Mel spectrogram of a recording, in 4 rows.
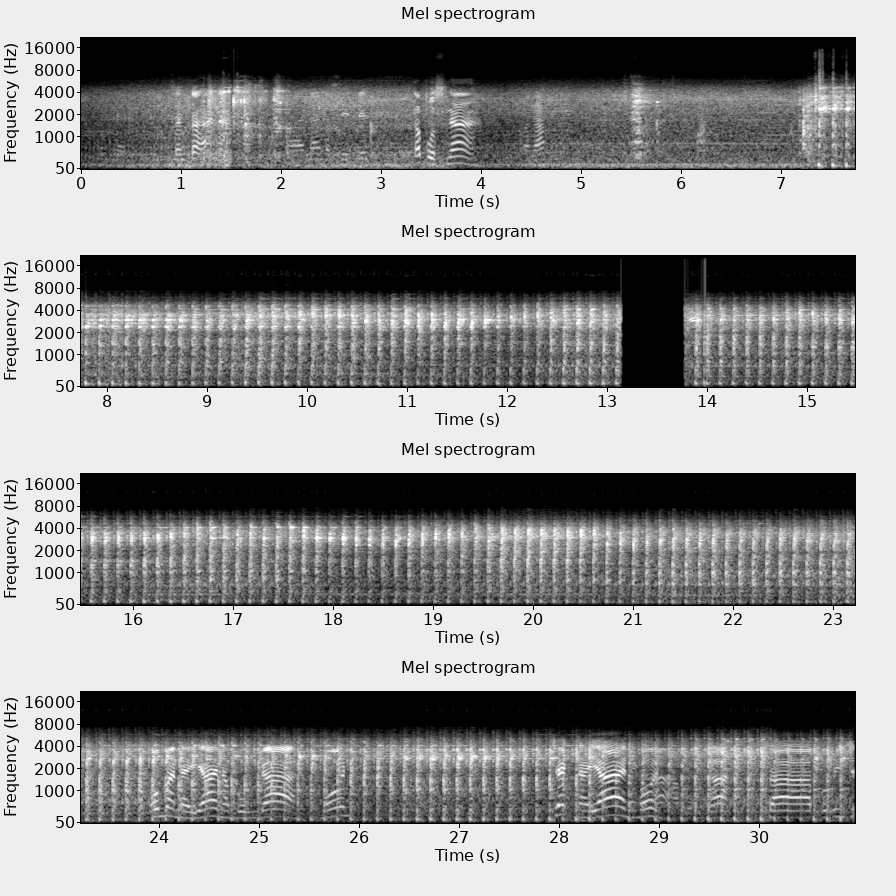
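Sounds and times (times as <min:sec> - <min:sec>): excavator engine running: 0:00.0 - 0:13.2, 0:13.8 - 0:30.9
hydraulic breaker hammering: 0:07.2 - 0:13.2, 0:13.8 - 0:30.9.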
